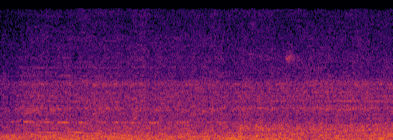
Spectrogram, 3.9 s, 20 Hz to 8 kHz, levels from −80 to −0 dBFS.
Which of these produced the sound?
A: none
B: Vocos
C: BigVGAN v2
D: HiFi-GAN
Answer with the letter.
A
